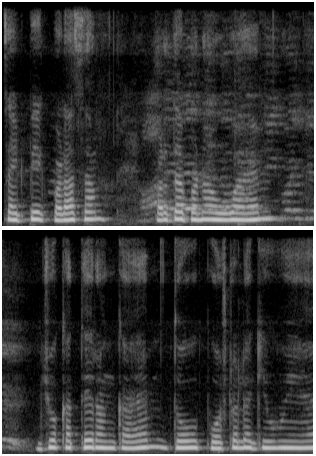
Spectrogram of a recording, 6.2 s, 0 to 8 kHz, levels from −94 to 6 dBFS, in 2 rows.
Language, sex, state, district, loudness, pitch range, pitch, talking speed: Hindi, male, Maharashtra, Chandrapur, -25 LUFS, 235-250 Hz, 240 Hz, 175 wpm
